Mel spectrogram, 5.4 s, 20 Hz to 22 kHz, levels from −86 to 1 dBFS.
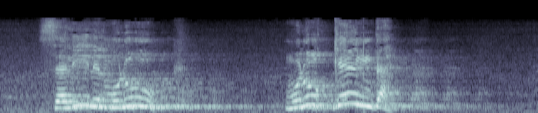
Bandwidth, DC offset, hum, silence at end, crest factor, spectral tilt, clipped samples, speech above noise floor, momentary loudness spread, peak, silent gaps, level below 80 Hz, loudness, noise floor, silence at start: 11.5 kHz; under 0.1%; none; 0.6 s; 14 dB; -4 dB/octave; under 0.1%; 28 dB; 21 LU; 0 dBFS; none; -50 dBFS; -12 LUFS; -39 dBFS; 0 s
